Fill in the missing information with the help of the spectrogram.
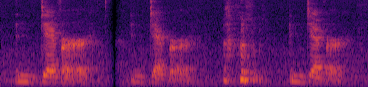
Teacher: i think sounds better with a north american accent with the strong r sound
